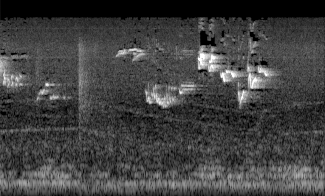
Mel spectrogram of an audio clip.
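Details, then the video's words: European robin, very vocal, perched in one tree in a local park, singing high thin warbled phrases of varied short notes, a slower opening then a rapid tumbling burst near the end, over low steady background rumble. "The wonderful little voice of a Robin"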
